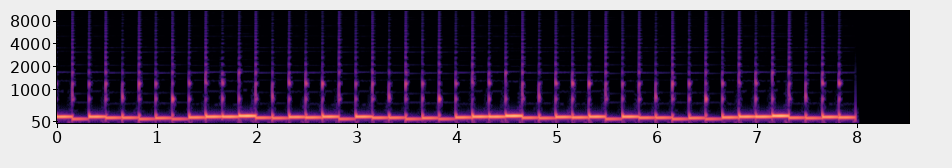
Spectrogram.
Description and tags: Muster Loop
120bpm. Created with Reason 7
toms, drumloop, percussive, drums, roto-toms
